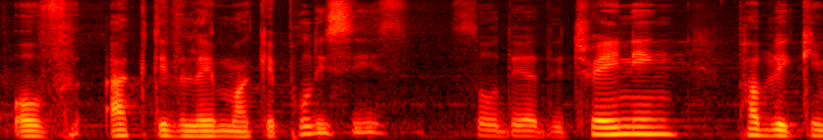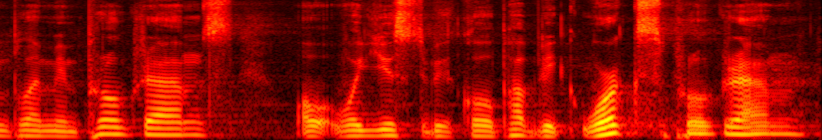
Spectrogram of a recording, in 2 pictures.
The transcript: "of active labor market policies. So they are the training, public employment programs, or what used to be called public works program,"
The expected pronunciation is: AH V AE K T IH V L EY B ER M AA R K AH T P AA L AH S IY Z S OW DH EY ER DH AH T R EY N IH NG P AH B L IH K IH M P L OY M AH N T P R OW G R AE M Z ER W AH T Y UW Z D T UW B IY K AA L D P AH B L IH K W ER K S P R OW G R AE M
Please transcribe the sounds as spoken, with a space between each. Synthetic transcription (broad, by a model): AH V AE K T IH V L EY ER M AA R K AH T P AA L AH S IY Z S OW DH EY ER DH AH T R EY N IH NG P AH B L IH K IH M P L OY M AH N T P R OW G R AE M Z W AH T Y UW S T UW B IY K AA L D P AH B L IH K W ER K S P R OW G R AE M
